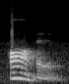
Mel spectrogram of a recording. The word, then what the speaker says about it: herbal: So in American English, these words are herb and herbal.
